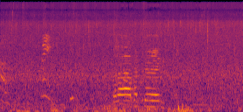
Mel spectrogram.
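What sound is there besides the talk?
rain falling, first rain of the season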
